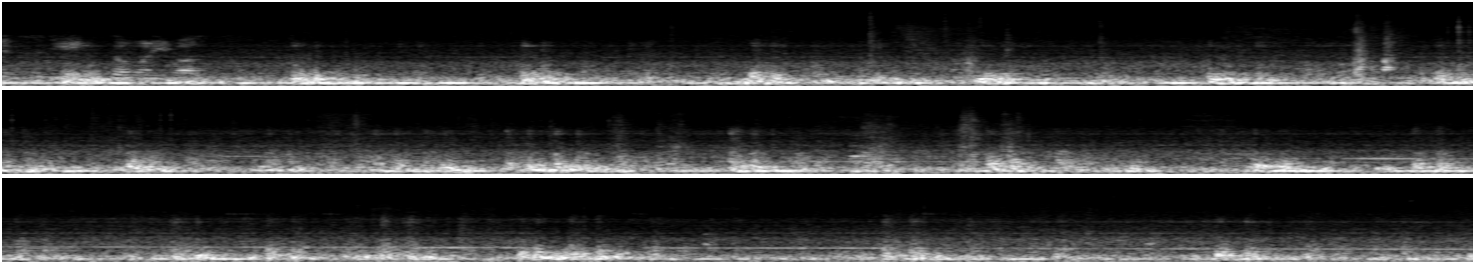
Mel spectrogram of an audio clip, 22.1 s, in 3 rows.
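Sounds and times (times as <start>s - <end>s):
track knocks and clicks: 0.0s - 22.0s
train wheels rumbling on rail: 0.0s - 22.0s.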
